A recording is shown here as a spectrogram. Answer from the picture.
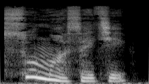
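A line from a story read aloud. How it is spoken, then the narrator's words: Breathless exclamation. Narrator (Russian): выдохнула Ирина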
